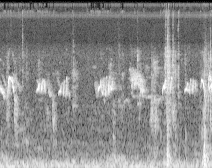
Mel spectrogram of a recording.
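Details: Domestic bronze turkey poults gathered around a basin of ornamental plants, trying to feed: short high whistled chirps, each a brief rising-falling peep, repeated about every half second, with soft clicks and low rumbling background noise.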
